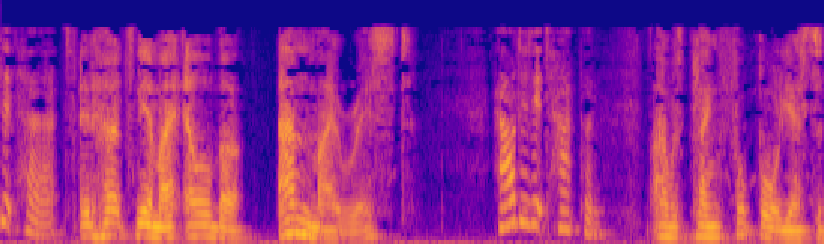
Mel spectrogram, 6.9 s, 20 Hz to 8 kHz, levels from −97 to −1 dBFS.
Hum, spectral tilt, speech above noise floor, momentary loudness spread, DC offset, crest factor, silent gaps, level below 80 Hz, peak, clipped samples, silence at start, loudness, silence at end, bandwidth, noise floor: none; -11 dB/octave; 22 dB; 14 LU; under 0.1%; 20 dB; none; -54 dBFS; -4 dBFS; under 0.1%; 0 s; -24 LUFS; 0 s; 5.8 kHz; -45 dBFS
